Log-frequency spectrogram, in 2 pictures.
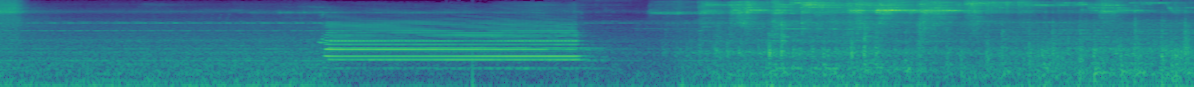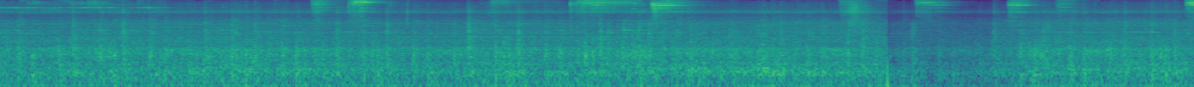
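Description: Indian Railways locomotive horn sounding one steady blast of about three seconds, several tones together. Then a train of LHB passenger coaches rolls past close by, its wheels rattling and clicking over the rails.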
